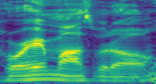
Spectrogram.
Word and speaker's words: Jorge Masvidal: Yes, I said that right. Leon Edwards versus Jorge Masvidal.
